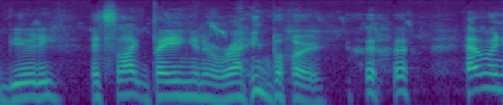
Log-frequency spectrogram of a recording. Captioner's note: laughs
